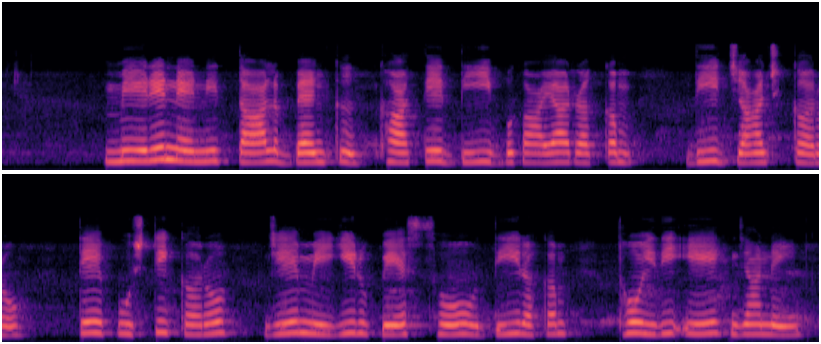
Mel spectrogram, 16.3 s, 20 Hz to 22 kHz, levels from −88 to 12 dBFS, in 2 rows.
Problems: none marked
